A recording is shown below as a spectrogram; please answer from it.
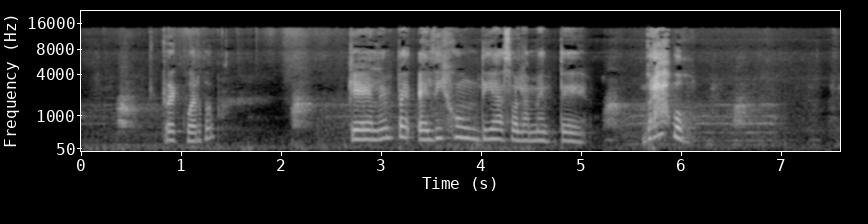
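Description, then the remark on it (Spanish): Dogs from a household with three dogs bark and whimper in short bursts, mixed in with a person speaking, with one sharp, high yelp standing out toward the end. “ay, disculpen el ruido, de eh, pero Sí, ya saben, tengo tres perros, dos hamsters y una lagartija.”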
